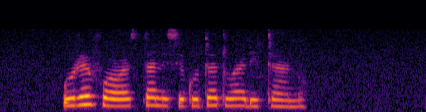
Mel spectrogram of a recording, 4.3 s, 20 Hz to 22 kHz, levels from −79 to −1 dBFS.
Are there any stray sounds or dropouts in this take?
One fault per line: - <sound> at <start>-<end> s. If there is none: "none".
none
